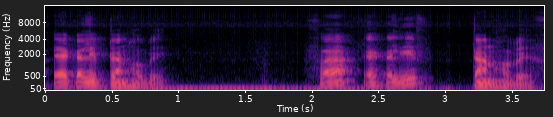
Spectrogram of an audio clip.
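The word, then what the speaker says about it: فاء: হবে ফাটা কি হবে এটা পা হবে না এটা যদি কেউ বলে পা এটা ভুল পা নয় নয় এটা হবে ফা ফা ফা ফা ফা এক আলিফ টান হবে ফা এক আলিফ টান হবে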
